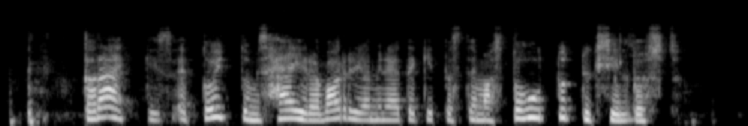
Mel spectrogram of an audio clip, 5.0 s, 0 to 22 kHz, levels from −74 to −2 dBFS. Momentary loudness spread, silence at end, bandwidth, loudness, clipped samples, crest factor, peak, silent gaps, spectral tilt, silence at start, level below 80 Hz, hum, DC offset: 13 LU; 0.5 s; 9.4 kHz; -19 LUFS; under 0.1%; 16 dB; -4 dBFS; none; -5.5 dB/octave; 0.05 s; -68 dBFS; none; under 0.1%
